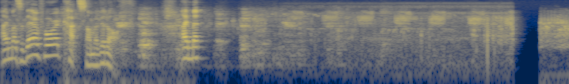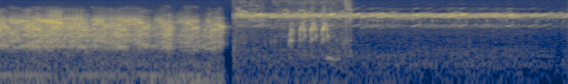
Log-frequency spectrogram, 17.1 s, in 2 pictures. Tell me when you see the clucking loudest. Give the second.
13 s.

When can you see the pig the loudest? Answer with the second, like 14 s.
2 s.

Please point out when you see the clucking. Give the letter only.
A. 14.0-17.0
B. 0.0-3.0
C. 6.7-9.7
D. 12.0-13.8
D.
